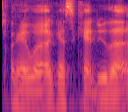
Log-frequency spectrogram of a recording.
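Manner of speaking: quick reading of the AI's answer; fast, quick reading of a chatbot refusal; reading out the reply. Retold or imitated. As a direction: rattle off the bot's reply fast.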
